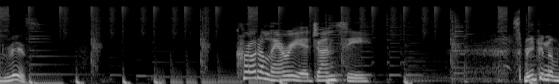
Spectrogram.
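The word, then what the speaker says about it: Crotalaria juncea: lady came along and told me how to pronounce it, like this. Crotolaria junsei.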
